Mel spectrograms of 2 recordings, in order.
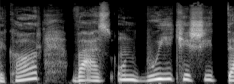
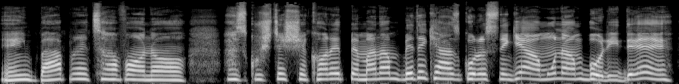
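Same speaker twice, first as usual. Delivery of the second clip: high begging jackal voice; pleading; 5 semitones higher than usual. A narrator's reading. Starving jackal begs the tiger for meat, pleading. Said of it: "شغال با التماس گفت".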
